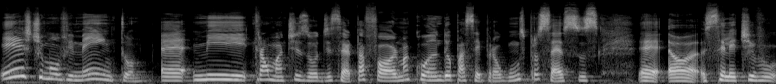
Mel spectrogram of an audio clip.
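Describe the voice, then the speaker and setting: A woman's medium-pitched, plain, everyday voice with ordinary pitch variation, on a very clean recording against a silent background. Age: 60s. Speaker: podcast host, HR consultant. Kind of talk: interview podcast.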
